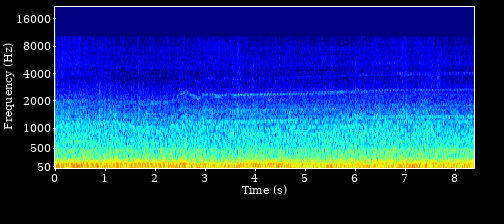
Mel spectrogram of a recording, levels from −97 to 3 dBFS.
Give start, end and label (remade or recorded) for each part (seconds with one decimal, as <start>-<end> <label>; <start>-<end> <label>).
0.0-6.1 remade; 6.1-6.8 recorded; 6.8-8.4 remade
